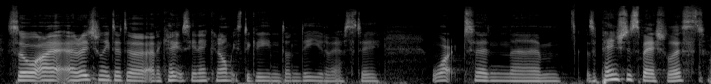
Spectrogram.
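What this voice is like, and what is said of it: Scottish accent. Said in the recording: “obviously you can tell from my accent, I'm not from Tunbridge Wells ... I specialised in employment law in Scotland”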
